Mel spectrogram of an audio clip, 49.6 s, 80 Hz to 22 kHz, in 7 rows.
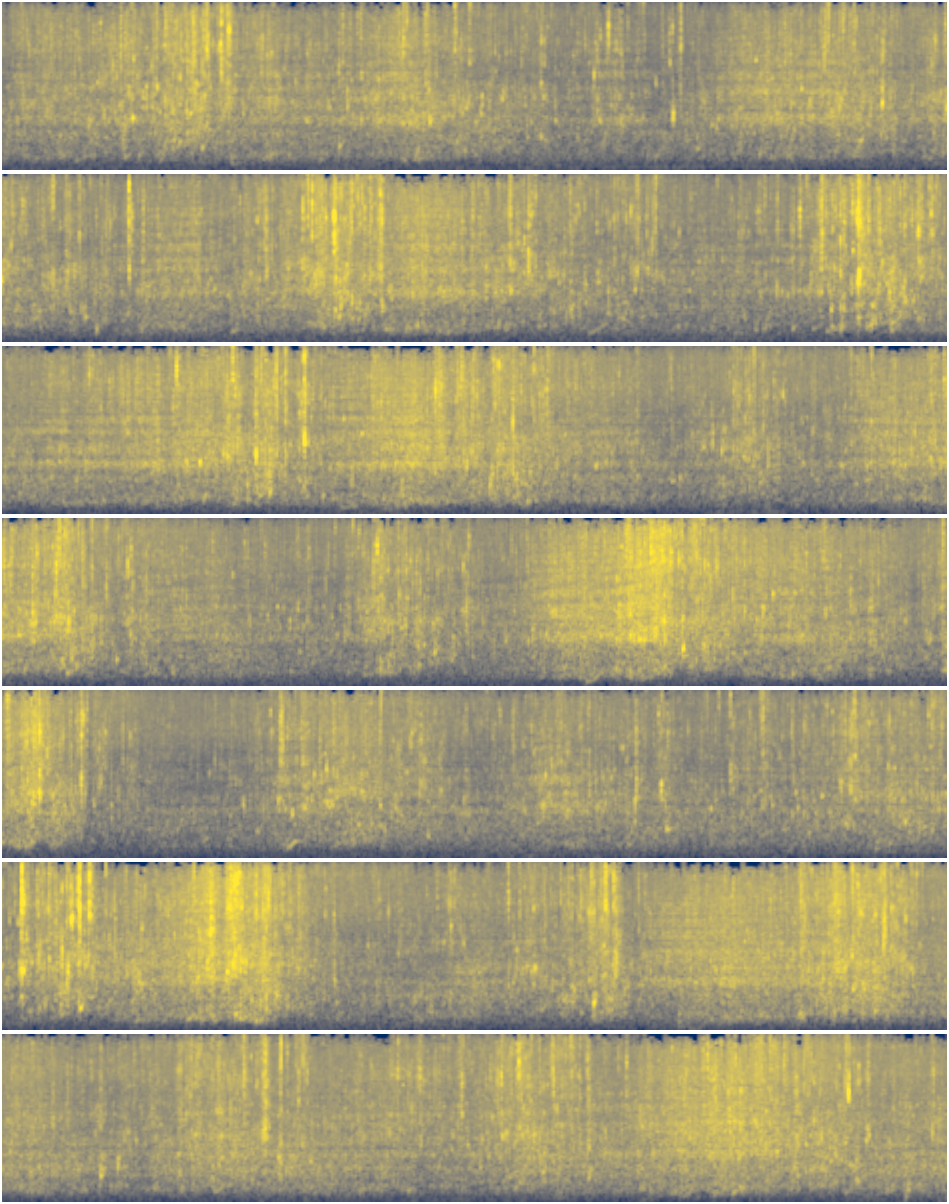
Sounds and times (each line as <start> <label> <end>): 0.0 sea 49.6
